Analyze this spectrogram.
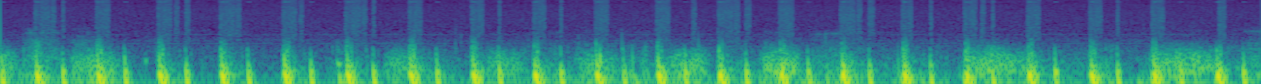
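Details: Fast heartbeat after exercise.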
